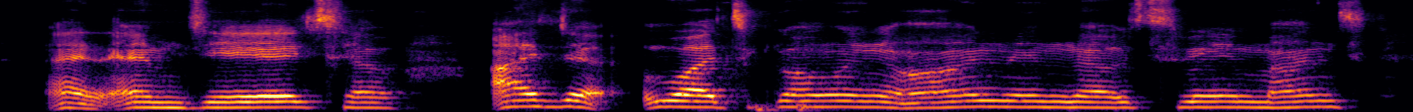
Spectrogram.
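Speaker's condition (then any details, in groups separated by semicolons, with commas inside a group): ALS; diagnosed within past year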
